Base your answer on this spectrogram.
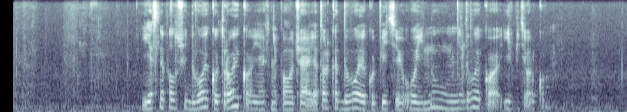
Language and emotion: Russian, neutral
